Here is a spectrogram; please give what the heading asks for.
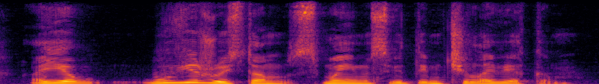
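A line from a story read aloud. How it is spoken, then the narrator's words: Whimpering. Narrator (Russian): захныкал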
